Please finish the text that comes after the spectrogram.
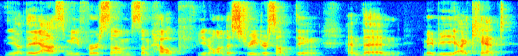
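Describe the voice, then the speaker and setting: Very deep-voiced man speaking hesitantly. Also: little pitch movement, moderate pace, a bit bright. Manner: hesitant, many "uh" and "like" fillers. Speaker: guest. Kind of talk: casual podcast conversation.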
